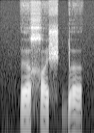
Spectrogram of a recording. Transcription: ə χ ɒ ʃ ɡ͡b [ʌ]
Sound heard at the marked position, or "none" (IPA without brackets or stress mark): ʌ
